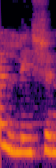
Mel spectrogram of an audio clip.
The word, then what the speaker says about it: listen: यूज करबे पिला माने लिसन वर्ड यूज करबे को word लिसन word eighty T silent रहे तो आमे कोन पढू लिसन पढू ना लिसन पढू ओके सो अटेंटिवली जतबे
